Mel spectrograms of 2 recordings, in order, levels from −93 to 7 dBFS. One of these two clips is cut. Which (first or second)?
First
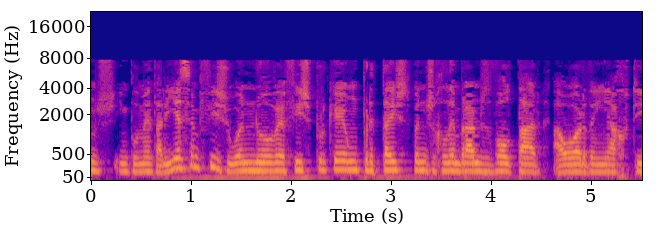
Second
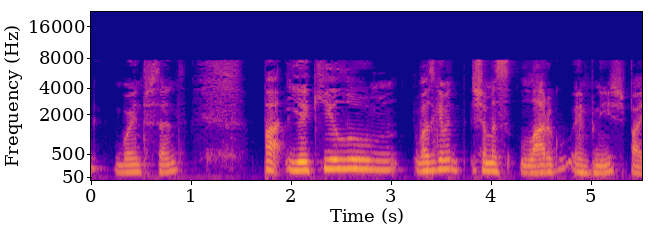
first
